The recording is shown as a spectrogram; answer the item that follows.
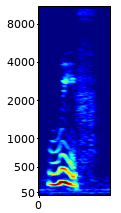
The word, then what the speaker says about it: wife: For example, in the medieval text we also know that the term wife was pronounced with a long E, weef.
